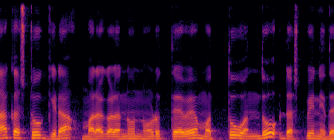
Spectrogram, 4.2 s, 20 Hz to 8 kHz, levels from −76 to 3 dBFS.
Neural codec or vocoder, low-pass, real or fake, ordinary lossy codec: none; none; real; none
